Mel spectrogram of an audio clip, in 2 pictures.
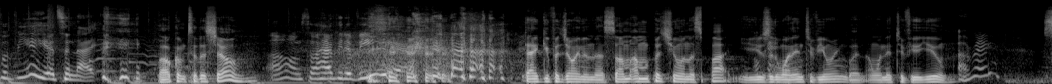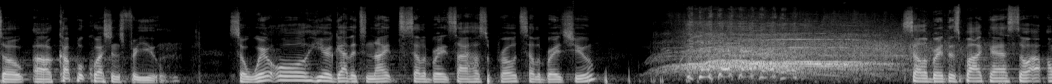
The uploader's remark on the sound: LIVE PODCAST!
